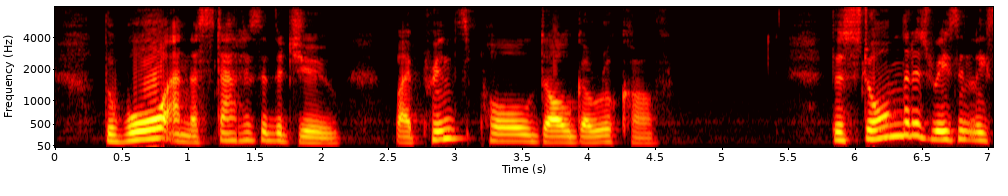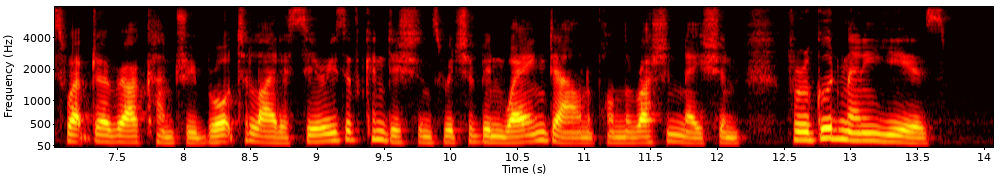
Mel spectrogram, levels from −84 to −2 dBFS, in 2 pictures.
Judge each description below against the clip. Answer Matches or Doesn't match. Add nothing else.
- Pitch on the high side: Doesn't match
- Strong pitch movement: Matches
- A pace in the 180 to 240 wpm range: Matches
